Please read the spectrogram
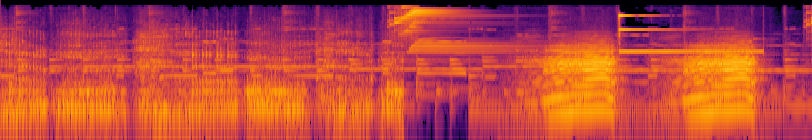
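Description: A cartoon big cat growls and roars over light background music for the first half. A rising chime sweeps by about four seconds in. Then come two cartoon cow moos that rise and fall, with a bell-like ringing tone under the second.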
